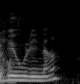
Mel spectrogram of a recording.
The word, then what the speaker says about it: Nabiulina: Nabiulina.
